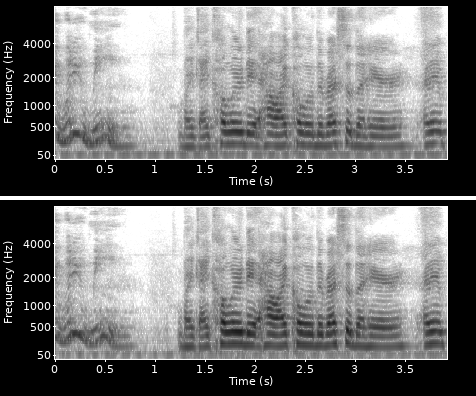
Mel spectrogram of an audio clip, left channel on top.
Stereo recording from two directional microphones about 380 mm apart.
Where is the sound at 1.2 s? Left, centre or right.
Right.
